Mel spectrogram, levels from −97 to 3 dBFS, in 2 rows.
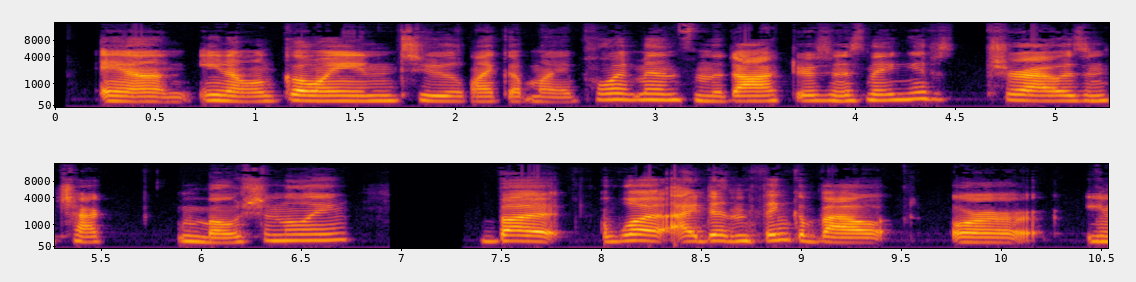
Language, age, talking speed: English, 20-39, 170 wpm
